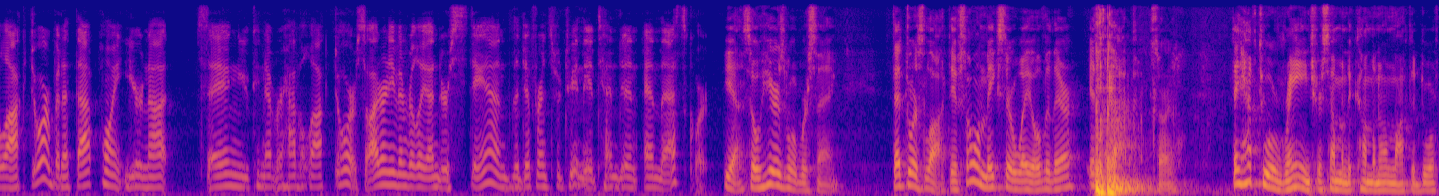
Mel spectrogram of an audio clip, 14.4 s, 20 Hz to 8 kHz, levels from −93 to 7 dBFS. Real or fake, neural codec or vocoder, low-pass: fake; codec, 16 kHz, 16 kbps, FunCodec, trained on Chinese and English, 50 frames a second; 7.2 kHz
